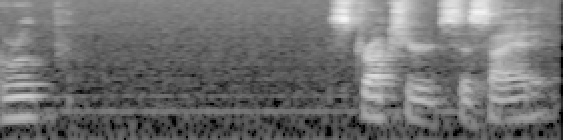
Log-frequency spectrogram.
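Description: A man's voice: on the high side, flat delivery, slow pace, a bit bright. Man, host, hesitant, lots of uhs, roomy echo, faint hum. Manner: hesitant, many restarts and uhs. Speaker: show host. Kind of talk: casual interview hosting.

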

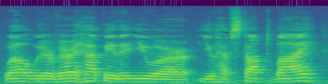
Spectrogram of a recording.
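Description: A man's voice: medium pitch, fairly even intonation, moderate pace, fairly bright tone, echoey room, a little hiss or hum. A man hosting a casual interview show, talking hesitantly with many uhs and restarts. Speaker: show host.

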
